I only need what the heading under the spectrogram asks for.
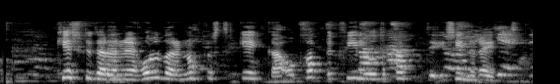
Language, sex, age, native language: Icelandic, female, 30-39, Icelandic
